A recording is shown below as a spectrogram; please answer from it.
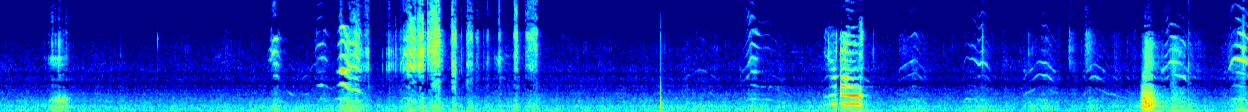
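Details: A cat named Babi gives several short meows spaced a few seconds apart, some harmonic and rising, against a quiet indoor background with soft clicks.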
